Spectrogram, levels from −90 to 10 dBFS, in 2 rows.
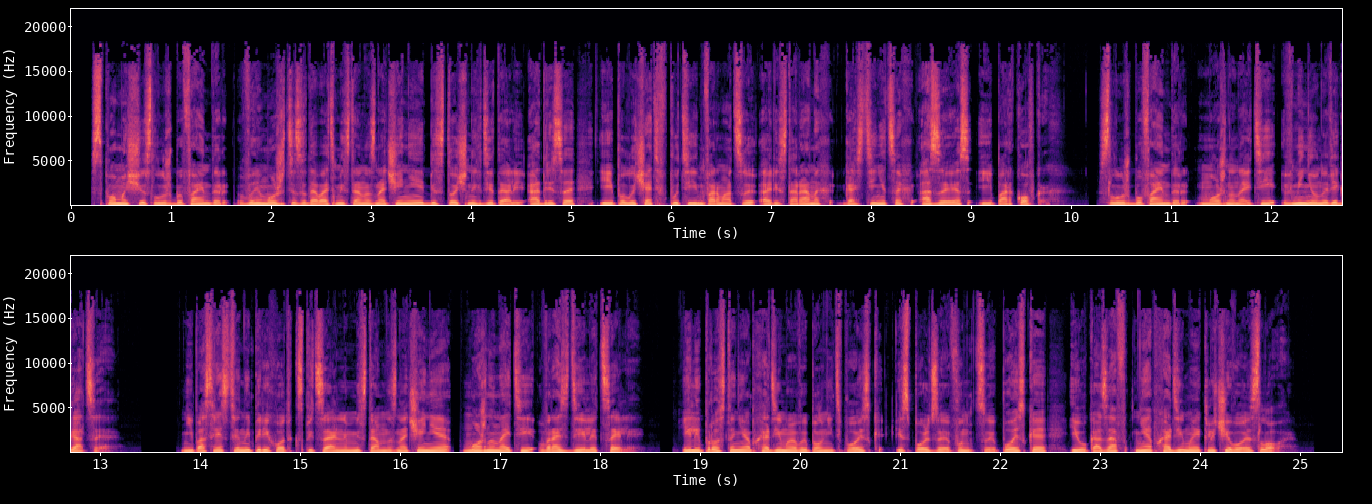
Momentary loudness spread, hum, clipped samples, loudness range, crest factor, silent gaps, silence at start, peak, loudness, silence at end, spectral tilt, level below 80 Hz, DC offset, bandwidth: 5 LU; none; under 0.1%; 2 LU; 14 dB; 10.18-10.26 s, 13.42-13.77 s, 16.55-16.61 s, 18.61-18.74 s; 0.2 s; 0 dBFS; -14 LUFS; 0.6 s; -5 dB/octave; -42 dBFS; under 0.1%; 19 kHz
